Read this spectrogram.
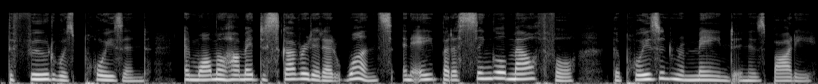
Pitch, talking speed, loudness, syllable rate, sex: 210 Hz, 170 wpm, -16 LUFS, 5.3 syllables/s, female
